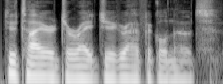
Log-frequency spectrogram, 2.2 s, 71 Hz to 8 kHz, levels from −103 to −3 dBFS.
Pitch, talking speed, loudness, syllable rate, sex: 95 Hz, 160 wpm, -20 LUFS, 5.5 syllables/s, male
